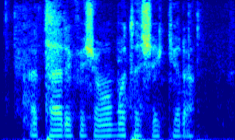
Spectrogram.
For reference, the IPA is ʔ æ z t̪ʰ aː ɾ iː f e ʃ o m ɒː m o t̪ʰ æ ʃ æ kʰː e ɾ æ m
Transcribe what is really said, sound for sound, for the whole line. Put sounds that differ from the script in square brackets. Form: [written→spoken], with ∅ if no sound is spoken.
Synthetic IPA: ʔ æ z t̪ʰ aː ɾ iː f e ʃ o m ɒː m o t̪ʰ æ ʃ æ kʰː e ɾ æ m

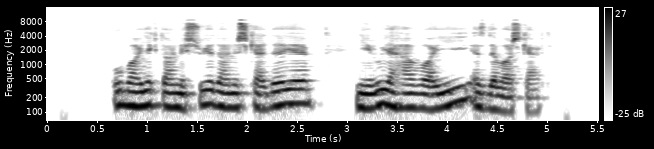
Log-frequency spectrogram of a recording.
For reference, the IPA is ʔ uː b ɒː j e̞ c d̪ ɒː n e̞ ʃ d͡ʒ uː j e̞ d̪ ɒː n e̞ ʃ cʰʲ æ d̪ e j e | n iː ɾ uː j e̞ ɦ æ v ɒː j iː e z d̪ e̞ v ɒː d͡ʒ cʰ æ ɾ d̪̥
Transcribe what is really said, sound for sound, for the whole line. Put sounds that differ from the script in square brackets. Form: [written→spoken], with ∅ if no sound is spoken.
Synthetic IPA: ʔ uː b ɒː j e̞ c d̪ ɒː n e̞ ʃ d͡ʒ uː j e̞ d̪ ɒː n e̞ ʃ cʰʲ æ d̪ e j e | n iː ɾ uː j e̞ ɦ æ v ɒː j iː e z d̪ e̞ v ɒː d͡ʒ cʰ æ ɾ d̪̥

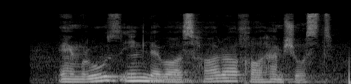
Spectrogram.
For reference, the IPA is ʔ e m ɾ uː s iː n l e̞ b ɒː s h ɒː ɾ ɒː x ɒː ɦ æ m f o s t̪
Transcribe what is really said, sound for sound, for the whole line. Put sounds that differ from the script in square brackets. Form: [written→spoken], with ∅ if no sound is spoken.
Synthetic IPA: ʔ e m ɾ uː [s→z] iː n l e̞ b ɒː s h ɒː ɾ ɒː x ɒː ɦ æ m [f→ʃ] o s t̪

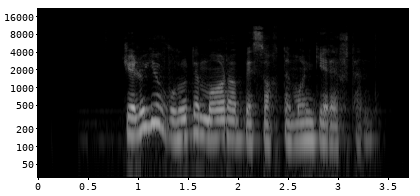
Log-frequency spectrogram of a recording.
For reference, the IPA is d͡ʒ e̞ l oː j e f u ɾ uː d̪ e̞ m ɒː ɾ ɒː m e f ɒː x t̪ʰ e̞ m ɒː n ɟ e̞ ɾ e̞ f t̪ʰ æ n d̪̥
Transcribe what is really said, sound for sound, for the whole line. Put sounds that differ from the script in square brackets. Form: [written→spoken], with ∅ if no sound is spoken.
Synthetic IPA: d͡ʒ e̞ l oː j e [f→v] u ɾ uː d̪ e̞ m ɒː ɾ ɒː [m→b] e [f→s] ɒː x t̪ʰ e̞ m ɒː n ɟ e̞ ɾ e̞ f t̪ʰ æ n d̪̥

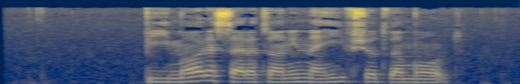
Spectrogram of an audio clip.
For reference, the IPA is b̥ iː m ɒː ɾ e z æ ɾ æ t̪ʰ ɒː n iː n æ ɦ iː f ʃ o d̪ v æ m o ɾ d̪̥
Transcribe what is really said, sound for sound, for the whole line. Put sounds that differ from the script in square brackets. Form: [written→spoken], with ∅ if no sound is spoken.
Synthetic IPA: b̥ iː m ɒː ɾ e [z→s] æ ɾ æ t̪ʰ ɒː n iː n æ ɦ iː f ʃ o d̪ v æ m o ɾ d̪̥

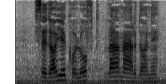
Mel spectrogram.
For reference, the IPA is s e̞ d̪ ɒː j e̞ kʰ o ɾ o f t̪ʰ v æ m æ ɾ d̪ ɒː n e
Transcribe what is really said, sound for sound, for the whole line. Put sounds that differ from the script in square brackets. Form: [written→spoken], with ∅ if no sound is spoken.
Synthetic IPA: s e̞ d̪ ɒː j e̞ kʰ o [ɾ→l] o f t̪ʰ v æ m æ ɾ d̪ ɒː n e

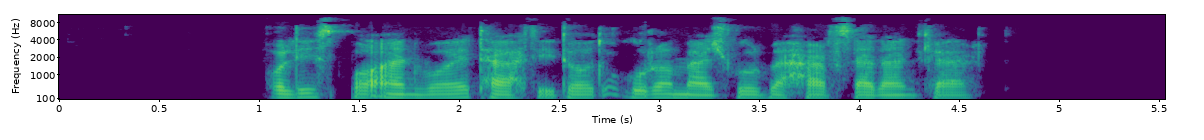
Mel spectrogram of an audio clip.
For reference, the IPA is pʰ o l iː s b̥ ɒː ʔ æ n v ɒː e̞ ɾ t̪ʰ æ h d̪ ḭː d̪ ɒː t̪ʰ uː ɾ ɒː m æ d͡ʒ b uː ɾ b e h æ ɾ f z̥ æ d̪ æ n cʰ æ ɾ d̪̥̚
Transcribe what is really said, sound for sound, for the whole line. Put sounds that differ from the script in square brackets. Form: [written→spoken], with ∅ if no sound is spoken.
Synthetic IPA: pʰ o l iː s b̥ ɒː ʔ æ n v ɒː e̞ [ɾ→∅] t̪ʰ æ h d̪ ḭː d̪ ɒː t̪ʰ uː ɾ ɒː m æ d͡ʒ b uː ɾ b e h æ ɾ f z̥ æ d̪ æ n cʰ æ ɾ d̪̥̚

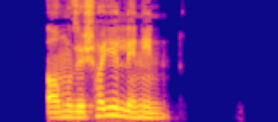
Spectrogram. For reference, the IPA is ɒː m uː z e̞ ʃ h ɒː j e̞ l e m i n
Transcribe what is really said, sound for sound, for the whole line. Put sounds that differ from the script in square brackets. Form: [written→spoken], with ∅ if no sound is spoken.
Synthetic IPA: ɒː m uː z e̞ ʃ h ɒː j e̞ l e [m→n] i n

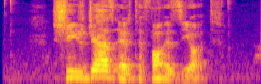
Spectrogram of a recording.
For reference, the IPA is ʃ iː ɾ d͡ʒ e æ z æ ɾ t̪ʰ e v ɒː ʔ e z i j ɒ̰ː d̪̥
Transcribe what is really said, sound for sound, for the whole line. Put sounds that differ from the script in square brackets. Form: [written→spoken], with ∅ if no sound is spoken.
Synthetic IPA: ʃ iː ɾ d͡ʒ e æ z [æ→e] ɾ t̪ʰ e [v→f] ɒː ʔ e z i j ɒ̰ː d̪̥

